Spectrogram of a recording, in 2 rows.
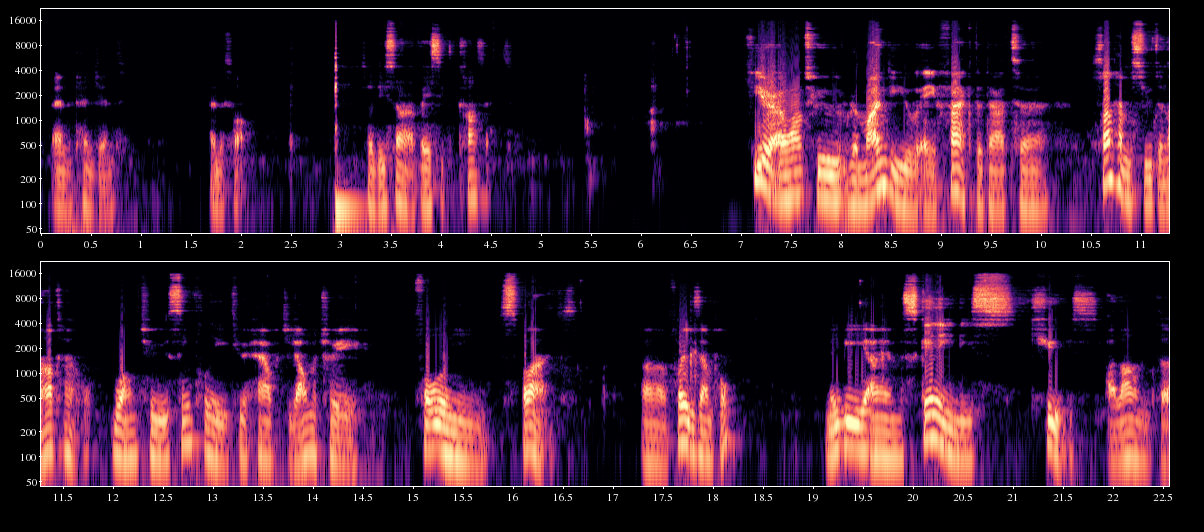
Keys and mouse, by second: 3.6 middle click, 4.0 click, 5.8 ctrl+alt+shift+w, 6.1 ctrl+alt+shift+q, 13.5-14.5 middle drag, 16.7-19.5 drag, 20.7-22.5 drag.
